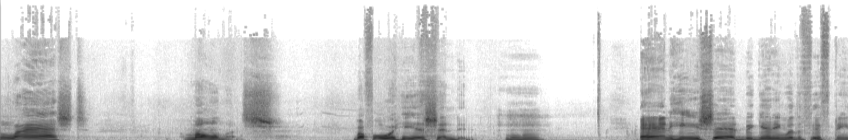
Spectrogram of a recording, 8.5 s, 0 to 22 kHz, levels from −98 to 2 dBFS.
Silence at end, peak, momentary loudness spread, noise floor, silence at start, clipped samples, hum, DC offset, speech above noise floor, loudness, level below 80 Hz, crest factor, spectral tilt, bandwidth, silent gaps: 0 s; -6 dBFS; 13 LU; -62 dBFS; 0 s; under 0.1%; none; under 0.1%; 39 dB; -23 LUFS; -64 dBFS; 18 dB; -5 dB/octave; over 20 kHz; none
